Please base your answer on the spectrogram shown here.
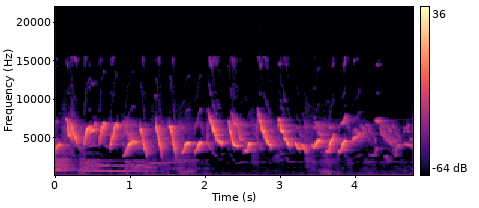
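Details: Open-beak song of an oriental white-eye, with Dakbal, Pacitan and Muria types compared: dense, very high chattering of sliding chirps in quick bursts, plus a few brief lower tones at the start.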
